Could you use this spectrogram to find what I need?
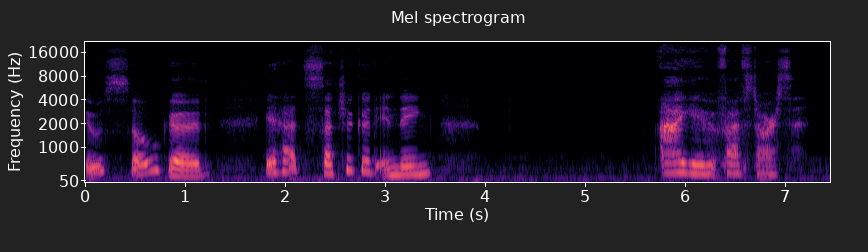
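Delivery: high, teary gush, holding back tears. Just finished reading Phoenix Unbound and talking about it, trying not to cry. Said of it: "I'm trying not to cry".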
